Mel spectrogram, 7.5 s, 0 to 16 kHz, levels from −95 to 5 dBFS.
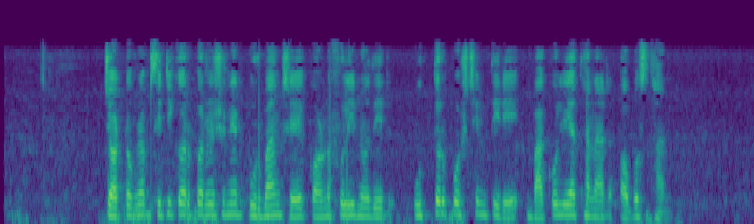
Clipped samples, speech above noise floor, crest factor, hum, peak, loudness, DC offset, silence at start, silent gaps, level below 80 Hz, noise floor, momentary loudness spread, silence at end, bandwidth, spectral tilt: under 0.1%; 37 dB; 22 dB; none; -4 dBFS; -26 LUFS; under 0.1%; 0.15 s; none; -54 dBFS; -63 dBFS; 7 LU; 0.85 s; 8 kHz; -4 dB/octave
